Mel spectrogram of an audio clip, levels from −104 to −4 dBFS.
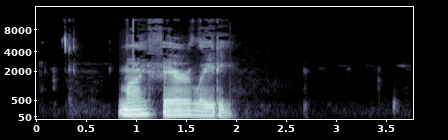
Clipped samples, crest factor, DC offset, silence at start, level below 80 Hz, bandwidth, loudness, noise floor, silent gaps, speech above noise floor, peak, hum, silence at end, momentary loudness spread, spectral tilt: under 0.1%; 20 dB; under 0.1%; 0.85 s; -42 dBFS; 11.5 kHz; -19 LUFS; -86 dBFS; none; 68 dB; -2 dBFS; none; 1.8 s; 22 LU; -7.5 dB/octave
